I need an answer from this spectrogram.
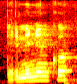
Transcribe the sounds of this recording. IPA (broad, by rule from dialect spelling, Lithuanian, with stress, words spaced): ˈpʲɪrʲmʲɪnʲɪŋkʊ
